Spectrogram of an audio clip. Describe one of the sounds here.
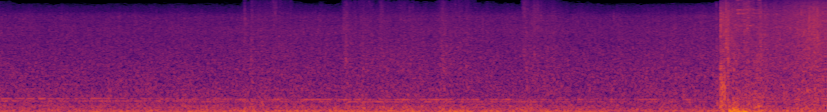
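Water splashes softly as a figure swims.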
